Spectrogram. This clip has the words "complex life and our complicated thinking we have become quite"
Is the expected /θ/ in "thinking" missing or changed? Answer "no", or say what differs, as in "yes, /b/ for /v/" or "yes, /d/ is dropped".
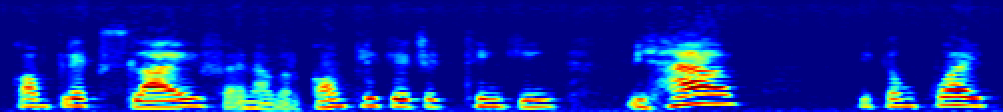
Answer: yes, /t/ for /θ/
